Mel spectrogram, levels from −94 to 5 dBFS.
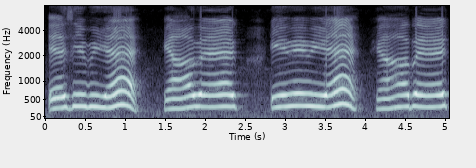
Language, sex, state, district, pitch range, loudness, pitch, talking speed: Hindi, female, Gujarat, Gandhinagar, 290-320 Hz, -11 LUFS, 310 Hz, 140 wpm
